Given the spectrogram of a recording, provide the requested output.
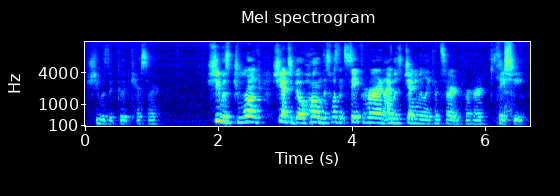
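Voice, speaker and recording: A young woman reading a story aloud to a friend in an amused, expressive way, often breaking off for asides. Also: medium pitch, fairly quick. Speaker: reader. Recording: roomy, distant mic with faint noise.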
